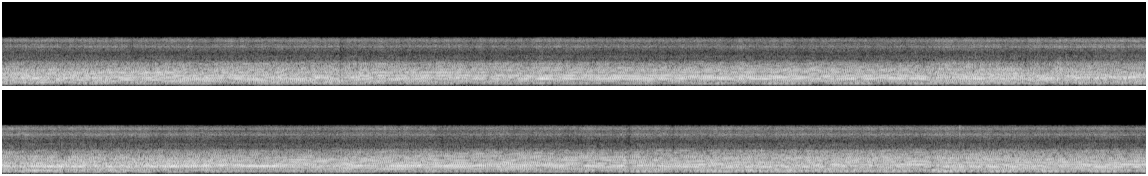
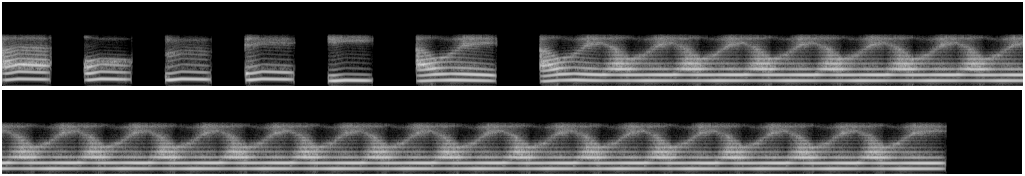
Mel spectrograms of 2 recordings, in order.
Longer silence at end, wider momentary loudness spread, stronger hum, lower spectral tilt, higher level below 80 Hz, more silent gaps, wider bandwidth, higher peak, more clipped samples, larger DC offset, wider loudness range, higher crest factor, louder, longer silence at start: second, 0 s vs 0.75 s; second, 2 LU vs 6 LU; neither; first, -10.5 dB/octave vs -8 dB/octave; first, -54 dBFS vs -66 dBFS; second, none vs 0.50-0.82 s, 1.31-1.63 s, 2.10-2.43 s, 2.93-3.26 s, 3.72-4.14 s, 4.95-5.37 s; second, 4 kHz vs 4.6 kHz; first, 0 dBFS vs -4 dBFS; neither; second, under 0.1% vs 0.2%; second, 1 LU vs 4 LU; about the same, 10 dB vs 12 dB; first, -11 LUFS vs -15 LUFS; about the same, 0 s vs 0 s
